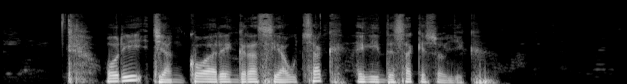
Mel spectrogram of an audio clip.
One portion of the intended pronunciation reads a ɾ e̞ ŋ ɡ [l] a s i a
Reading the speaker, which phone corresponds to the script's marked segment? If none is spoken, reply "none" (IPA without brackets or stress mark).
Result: ɾ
